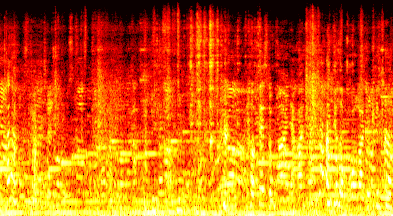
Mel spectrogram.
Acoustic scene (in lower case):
crowded indoor space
